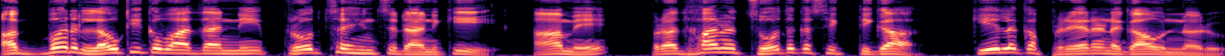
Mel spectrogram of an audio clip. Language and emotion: Telugu, neutral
